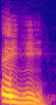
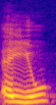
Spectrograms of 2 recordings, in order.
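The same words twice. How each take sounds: First: The word ends with an 'i' vowel. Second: The word ends with a 'u' vowel. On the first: The form changes after a preposition. "the أي is just because of the fi" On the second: It is the base form of the word. "Because that's the root"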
